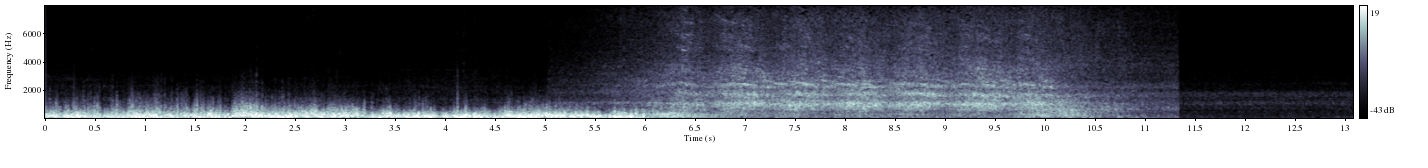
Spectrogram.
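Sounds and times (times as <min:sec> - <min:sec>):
train wheels rushing on rails: 0:05.0 - 0:11.4.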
